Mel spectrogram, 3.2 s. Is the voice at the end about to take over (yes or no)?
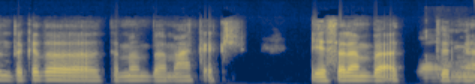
no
